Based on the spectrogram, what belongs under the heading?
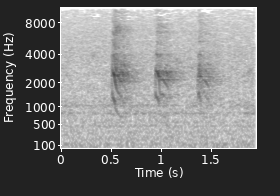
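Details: In mid-March, a male Red-bellied Woodpecker at his backyard nest box, answered by an interested female, gives three harsh, rolling churr notes evenly spaced about every half second, over a faint steady hiss.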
